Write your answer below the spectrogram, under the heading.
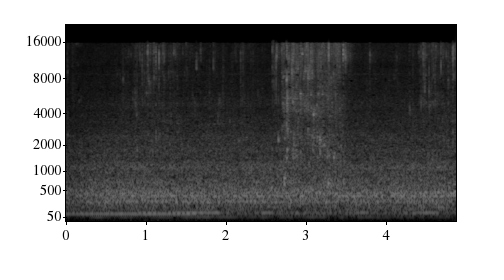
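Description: Water poured from a plastic measuring cup into a steel pot, cupful by cupful, over a steady low hum.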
